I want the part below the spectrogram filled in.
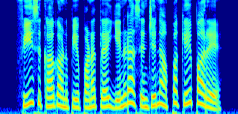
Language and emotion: Tamil, fearful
